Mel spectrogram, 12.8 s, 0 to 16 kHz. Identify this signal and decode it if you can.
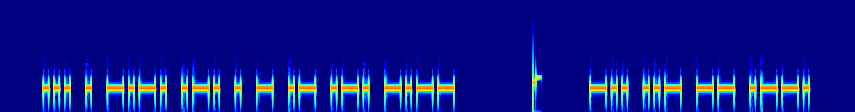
Morse code, heard as a keyed tone, about 15 wpm, 700 Hz. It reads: SECRETARY DUMP
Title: Sentences from Top 1300 Words - New Word Drill - 15wpm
